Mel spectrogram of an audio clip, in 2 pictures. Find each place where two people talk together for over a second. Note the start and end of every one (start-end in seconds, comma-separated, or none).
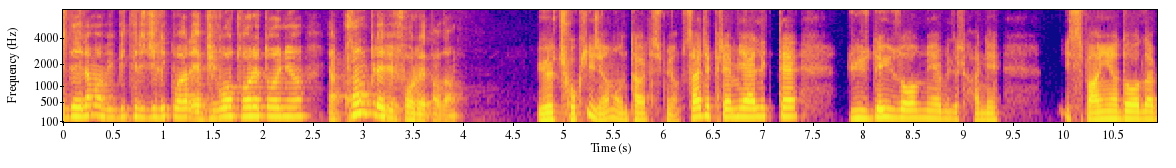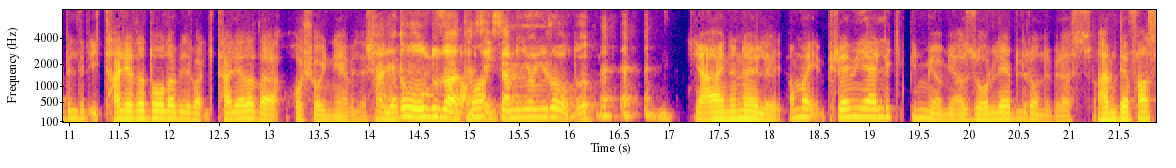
none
